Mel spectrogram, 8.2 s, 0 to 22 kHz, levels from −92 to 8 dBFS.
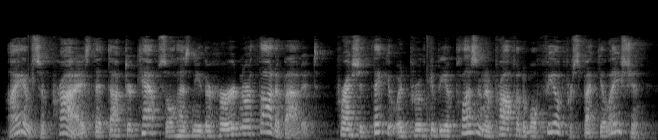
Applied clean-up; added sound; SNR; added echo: neural separator model SepFormer DNS4.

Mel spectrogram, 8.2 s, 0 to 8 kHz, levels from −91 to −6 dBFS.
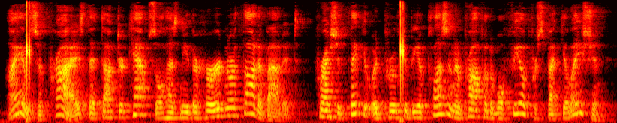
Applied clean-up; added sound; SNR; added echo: none; Finger snapping; 2 dB; reverberation time 0.5 s.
